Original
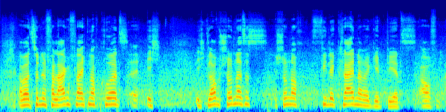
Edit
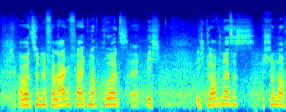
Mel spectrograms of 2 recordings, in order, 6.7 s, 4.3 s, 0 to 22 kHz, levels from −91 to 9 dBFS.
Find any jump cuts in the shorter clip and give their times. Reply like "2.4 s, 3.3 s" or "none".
3.3 s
